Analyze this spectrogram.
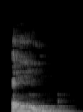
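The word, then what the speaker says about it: ॐ: So what is the pronunciation of this? And the pronunciation of this is aum.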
